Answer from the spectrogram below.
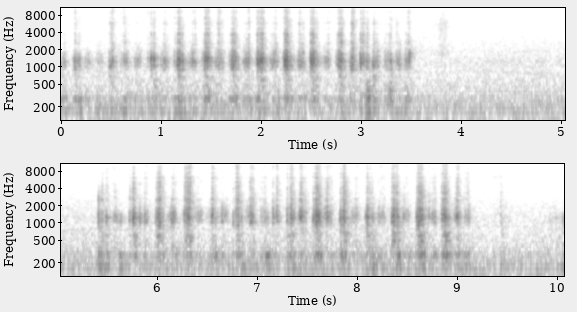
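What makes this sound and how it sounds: A wooden stylus scratches fine lines into a black-coated scratch-art page in a spiral book lying flat. Quick, rhythmic rasping strokes, centered around a mid-range pitch with a faint bright edge, come in two bursts separated by a short pause of near silence, all at a quiet level.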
